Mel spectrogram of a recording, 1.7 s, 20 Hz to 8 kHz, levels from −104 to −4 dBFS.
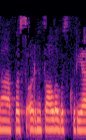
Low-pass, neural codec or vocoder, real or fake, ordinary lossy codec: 7.2 kHz; none; real; MP3, 24 kbps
